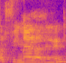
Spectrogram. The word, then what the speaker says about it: phenylalanine: F stands for phenylalanine because when we pronounce phenylalanine, the word PH is pronounced as F.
